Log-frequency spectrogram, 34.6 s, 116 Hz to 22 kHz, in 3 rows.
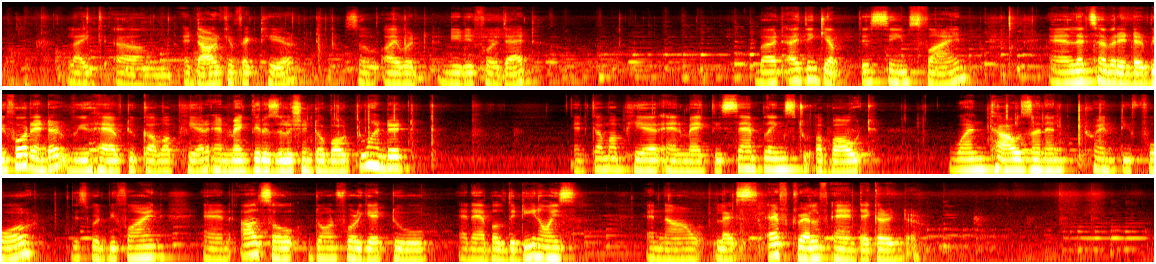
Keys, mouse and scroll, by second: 1.3 typing, 3.3-4.6 typing, 10.0 typing, 12.0 click, 17.3 click, 27.4 click, 31.5 F12, 32.6-33.0 scroll down 1.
